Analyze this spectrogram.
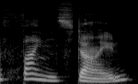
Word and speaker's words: Feinstein: All right, next up we have Your Behavior Will Be Monitored by Justin Feinstein. I'm saying Stein because the I's at the end and whichever vowel's second is what you pronounce.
